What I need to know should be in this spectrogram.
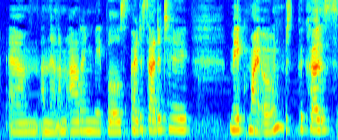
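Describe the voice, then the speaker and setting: A woman speaks at a very slow pace in a fairly high voice with fairly even intonation. Noticeable background noise can be heard behind her. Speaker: frugal living vlogger. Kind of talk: casual cook-along vlog. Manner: chatty, with fillers.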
